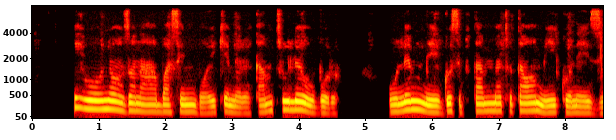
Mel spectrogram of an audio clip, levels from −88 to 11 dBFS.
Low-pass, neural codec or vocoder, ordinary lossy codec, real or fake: 7.2 kHz; none; none; real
